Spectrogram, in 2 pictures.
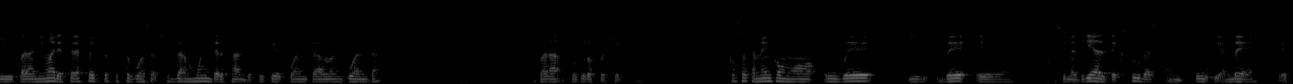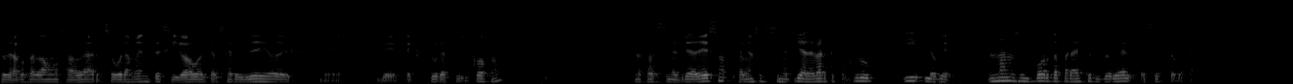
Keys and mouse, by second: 6.3 alt+click, 6.4 alt+s, 22.5 alt+click, 22.6 alt+c.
